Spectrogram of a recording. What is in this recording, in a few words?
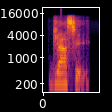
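"glassine", Indian; Dictionary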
